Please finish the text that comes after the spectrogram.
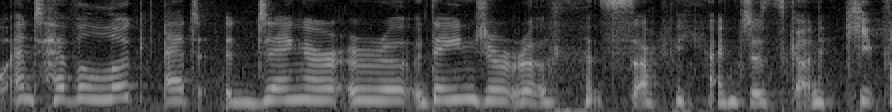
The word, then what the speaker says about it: Danger: I recommend Danger Rose. It's pronounced Janger.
